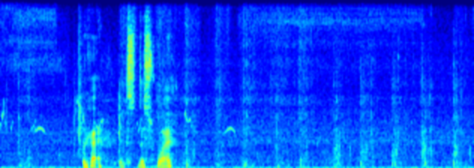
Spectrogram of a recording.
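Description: Footsteps rustle through tall grass and brush.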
